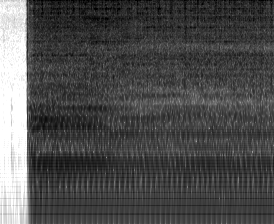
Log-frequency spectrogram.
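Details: Portable battery-powered air compressor switched on with the battery connected and the hose chuck attached: clean switch-on, then a steady motor drone with even piston chatter about four per second; pressure rises quickly; running normally.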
